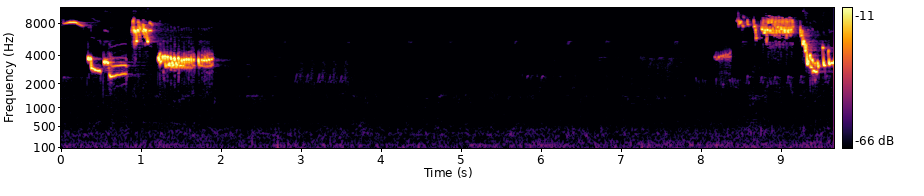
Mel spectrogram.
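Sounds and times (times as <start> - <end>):
European robin singing: 0.0 - 2.1, 5.7 - 9.6.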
